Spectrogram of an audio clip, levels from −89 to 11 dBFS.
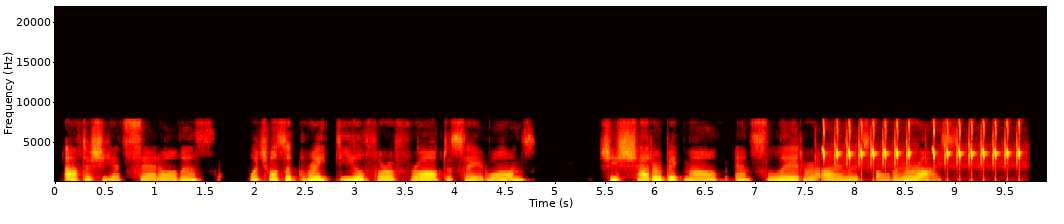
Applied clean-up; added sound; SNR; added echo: none; Mechanisms; -3 dB; none.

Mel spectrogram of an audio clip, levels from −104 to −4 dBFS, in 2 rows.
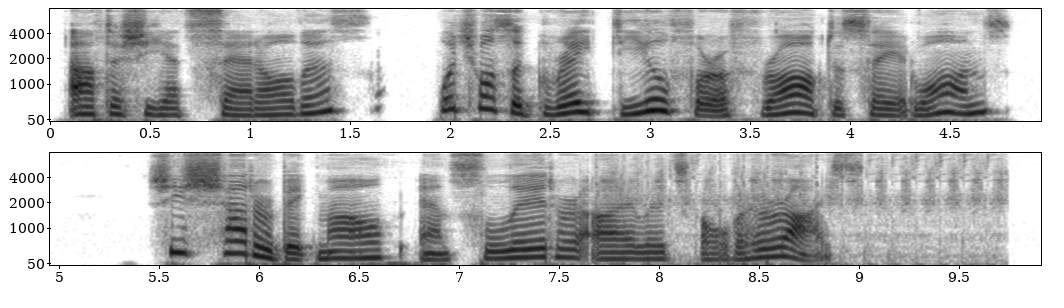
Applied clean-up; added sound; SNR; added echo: neural separator model SepFormer DNS4.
